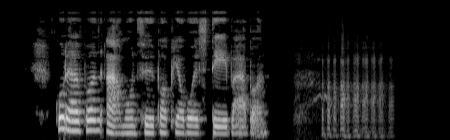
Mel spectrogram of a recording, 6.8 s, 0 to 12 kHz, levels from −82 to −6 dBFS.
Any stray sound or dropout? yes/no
yes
